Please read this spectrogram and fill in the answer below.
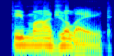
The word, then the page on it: demodulate: American English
